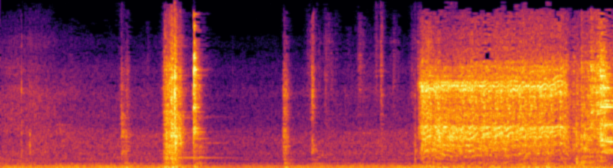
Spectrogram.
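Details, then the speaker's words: Package unit air conditioner with complaint of running constantly; steady low condenser fan hum with faint tonal drone and no compressor thrum underneath, condenser fan runs while the compressor is not running. "guys this one the customer complained that it runs all the time I do not hear I do not hear"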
